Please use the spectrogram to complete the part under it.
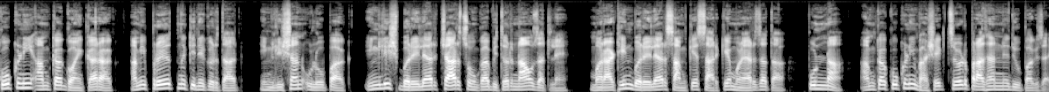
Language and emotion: Goan Konkani, neutral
